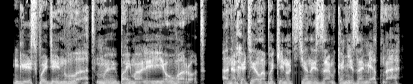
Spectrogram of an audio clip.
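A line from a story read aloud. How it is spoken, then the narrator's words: Wolf's growl. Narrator (Russian): прорычал волк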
